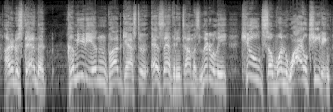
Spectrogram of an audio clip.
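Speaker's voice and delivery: high-pitched, singling out the culprit; mock scandal commentator. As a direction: put on a high, scandalized announcer voice. Imagined future report exposing him.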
